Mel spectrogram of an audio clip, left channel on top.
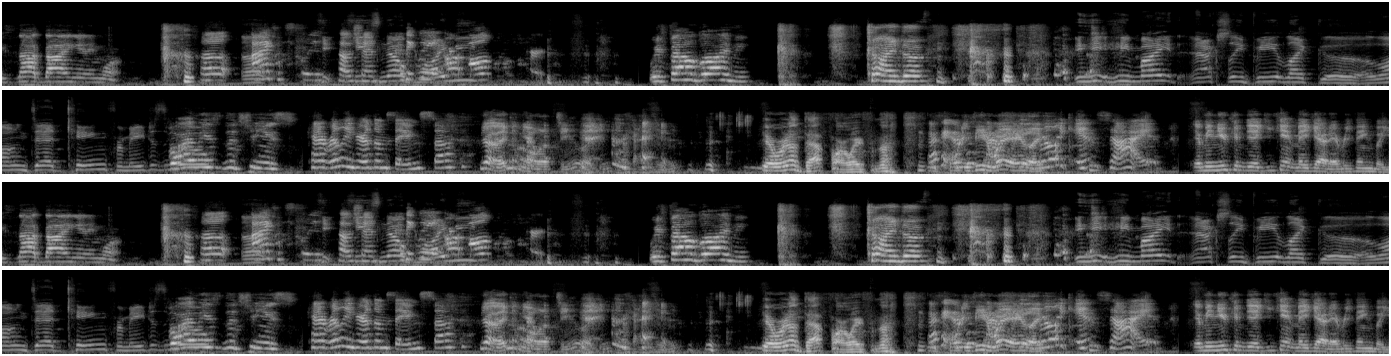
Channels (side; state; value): both; identical; correlation 1.00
